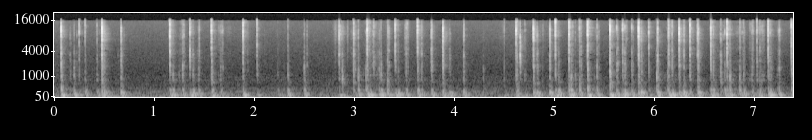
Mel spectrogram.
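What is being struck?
Laptop keyboard, plastic keys tapped with long nails.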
